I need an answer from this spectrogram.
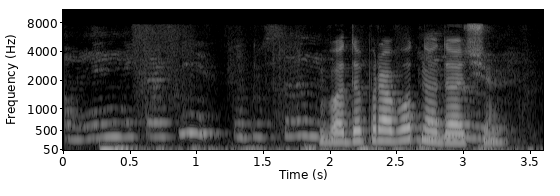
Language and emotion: Russian, neutral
